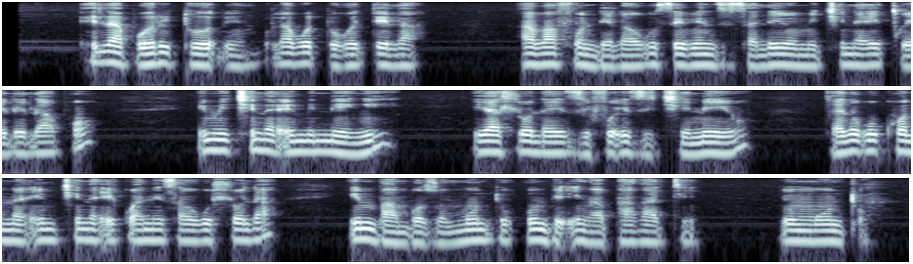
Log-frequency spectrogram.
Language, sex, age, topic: North Ndebele, female, 50+, health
